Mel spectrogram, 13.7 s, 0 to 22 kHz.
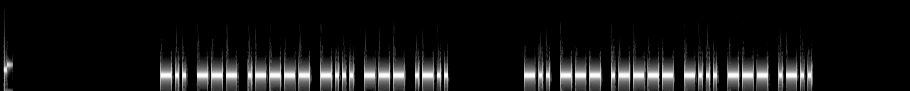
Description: Morse code, heard as a keyed tone, about 23 wpm, 700 Hz. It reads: DO1BOL DO1BOL
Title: DXCC-100 Call Signs - 6 Characters - Repeated 2x - 22wpm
